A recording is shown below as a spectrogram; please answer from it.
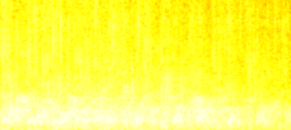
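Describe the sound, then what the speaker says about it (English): Steady, dense applause from an audience at a chamber of commerce legislative update, thanking the legislators after a morning panel discussion; the clapping stays loud and even for the full stretch with no voices on top. "Let's give them a round of applause."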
